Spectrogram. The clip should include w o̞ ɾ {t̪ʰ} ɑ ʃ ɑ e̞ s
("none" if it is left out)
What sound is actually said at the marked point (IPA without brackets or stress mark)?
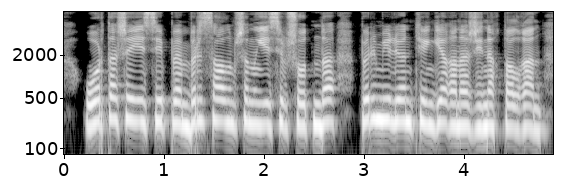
t̪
